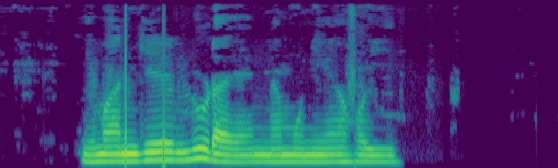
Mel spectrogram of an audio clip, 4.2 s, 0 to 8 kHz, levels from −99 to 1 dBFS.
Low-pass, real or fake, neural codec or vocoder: 7.2 kHz; real; none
